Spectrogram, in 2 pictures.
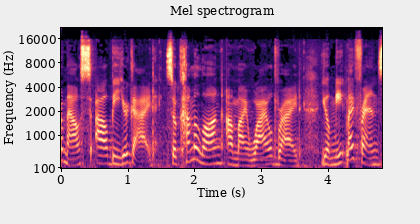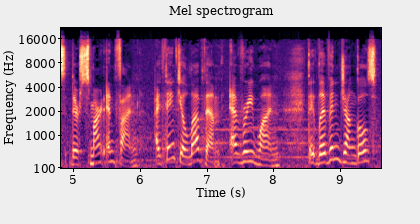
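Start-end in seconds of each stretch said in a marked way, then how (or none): none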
